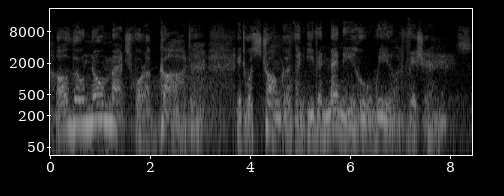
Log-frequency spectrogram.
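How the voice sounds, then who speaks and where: A cartoonish character voice delivered at a very slow pace, with clear background noise behind it. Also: man, medium pitch for a man. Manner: solemn, archaic phrasing.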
